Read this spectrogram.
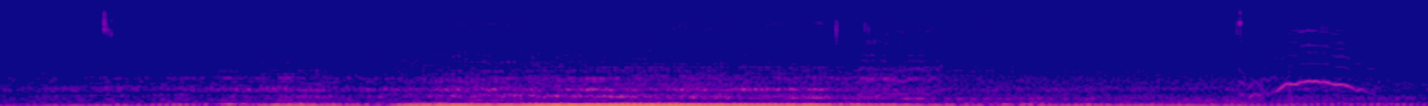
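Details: Don Sphynx cat purring: a steady, deep low rumble that swells in the middle and then eases off, with a short rising-and-falling meow near the end and faint rustling.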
